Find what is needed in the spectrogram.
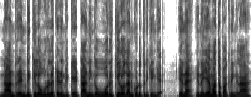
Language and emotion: Tamil, angry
